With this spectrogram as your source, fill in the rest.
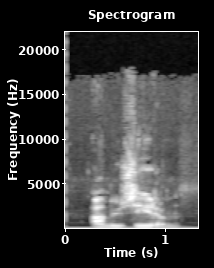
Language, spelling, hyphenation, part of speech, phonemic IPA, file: Dutch, amuseren, amu‧se‧ren, verb, /aːmyˈzeːrə(n)/, Nl-amuseren.ogg
- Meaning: 1. to amuse 2. to amuse oneself, to have fun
